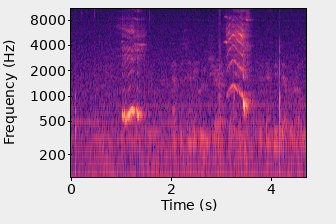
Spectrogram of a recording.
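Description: A small dog whines softly.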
